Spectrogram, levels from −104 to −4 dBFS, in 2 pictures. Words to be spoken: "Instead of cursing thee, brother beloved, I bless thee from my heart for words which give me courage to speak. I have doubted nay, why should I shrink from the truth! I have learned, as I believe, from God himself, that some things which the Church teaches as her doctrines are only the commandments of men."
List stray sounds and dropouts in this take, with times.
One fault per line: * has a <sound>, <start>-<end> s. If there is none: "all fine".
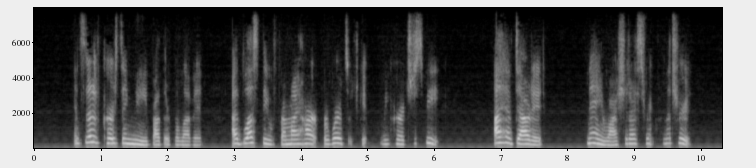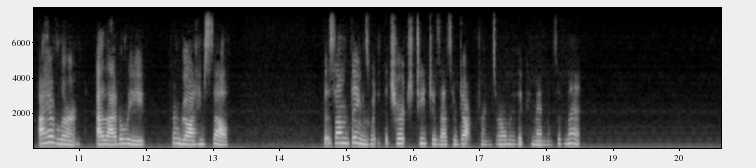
all fine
